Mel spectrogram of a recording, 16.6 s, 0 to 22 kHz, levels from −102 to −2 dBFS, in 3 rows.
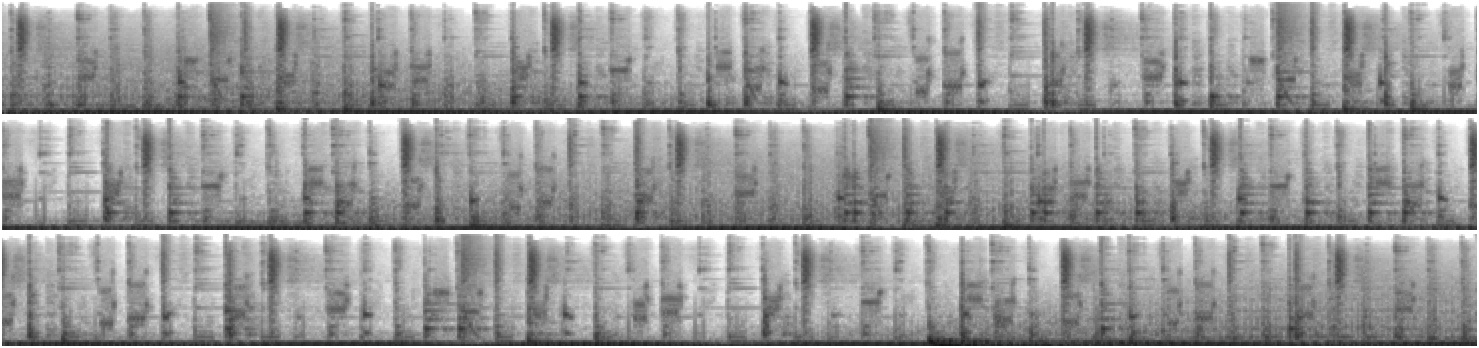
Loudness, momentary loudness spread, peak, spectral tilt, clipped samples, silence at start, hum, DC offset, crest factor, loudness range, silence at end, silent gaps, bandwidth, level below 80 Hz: -24 LUFS; 3 LU; -4 dBFS; -4.5 dB/octave; under 0.1%; 0 s; none; under 0.1%; 16 dB; 1 LU; 0 s; none; over 20 kHz; -26 dBFS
